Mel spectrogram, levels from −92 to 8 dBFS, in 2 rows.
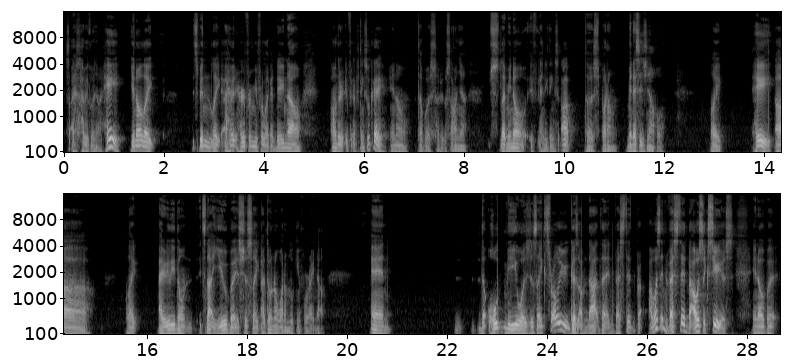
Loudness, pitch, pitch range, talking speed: -31 LUFS, 95 Hz, 85-100 Hz, 175 wpm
